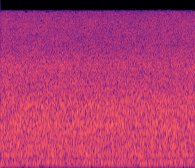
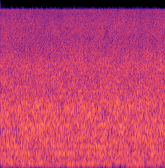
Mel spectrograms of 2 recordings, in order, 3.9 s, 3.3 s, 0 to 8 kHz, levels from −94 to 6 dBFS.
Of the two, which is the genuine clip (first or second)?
first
